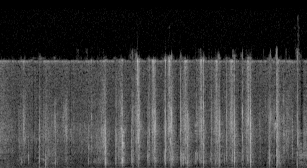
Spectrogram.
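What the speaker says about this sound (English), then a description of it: "Let's get another one of these Hermit Tarot cards." Tarot cards are shuffled and drawn in a steady run of crisp riffling snaps and slides, close and fairly loud, with no voices.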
